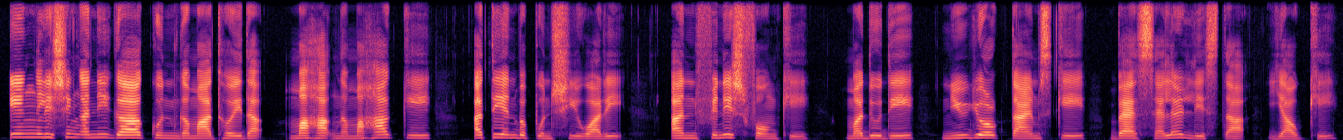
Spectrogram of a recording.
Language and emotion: Manipuri, neutral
